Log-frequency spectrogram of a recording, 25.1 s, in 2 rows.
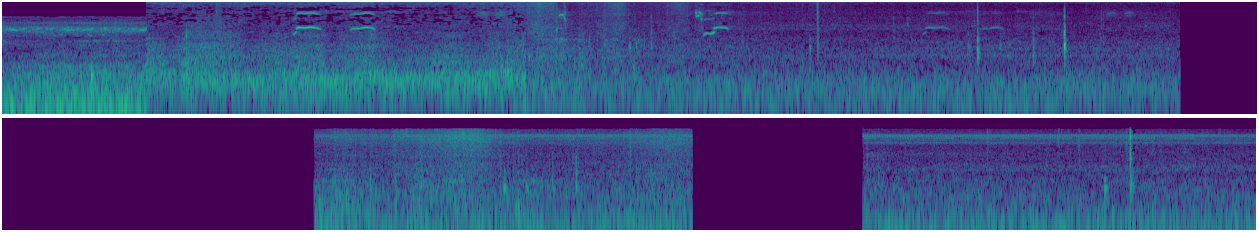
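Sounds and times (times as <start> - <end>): high-pitched whine: 0.0 - 5.7
bird chirping: 0.0 - 5.8, 6.8 - 7.4, 9.2 - 11.7.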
